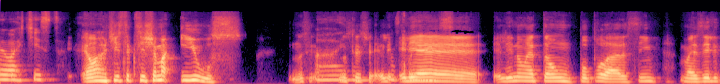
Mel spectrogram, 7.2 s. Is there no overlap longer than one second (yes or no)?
no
